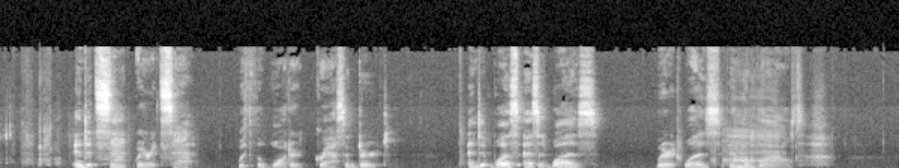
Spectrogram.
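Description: A woman reads aloud calmly and close by.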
